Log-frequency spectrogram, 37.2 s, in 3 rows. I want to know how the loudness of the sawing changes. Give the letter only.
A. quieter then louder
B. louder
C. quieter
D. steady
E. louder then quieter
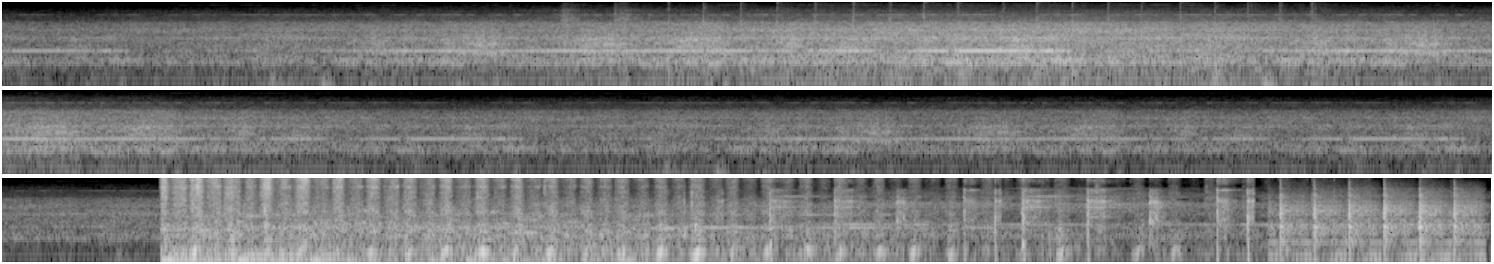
C.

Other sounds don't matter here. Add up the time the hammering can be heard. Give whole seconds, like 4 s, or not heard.
13 s.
